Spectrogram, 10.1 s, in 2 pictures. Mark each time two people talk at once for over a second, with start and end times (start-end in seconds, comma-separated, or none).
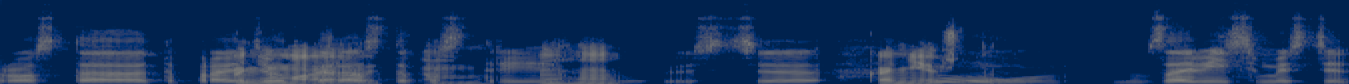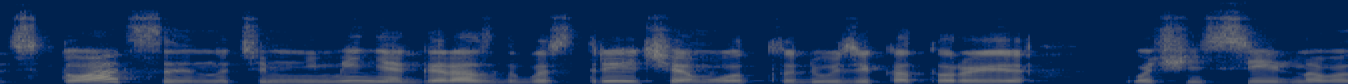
0.9-2.4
